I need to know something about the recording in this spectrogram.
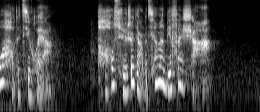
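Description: A young woman speaks with concern, close by.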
